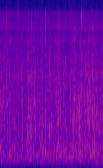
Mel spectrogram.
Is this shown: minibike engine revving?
no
